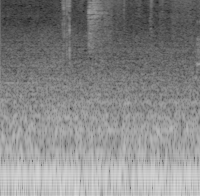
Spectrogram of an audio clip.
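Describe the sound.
A car driving on a road in Sweden, heading south toward the border of Skåne, with a steady, even low rumble and no breaks.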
